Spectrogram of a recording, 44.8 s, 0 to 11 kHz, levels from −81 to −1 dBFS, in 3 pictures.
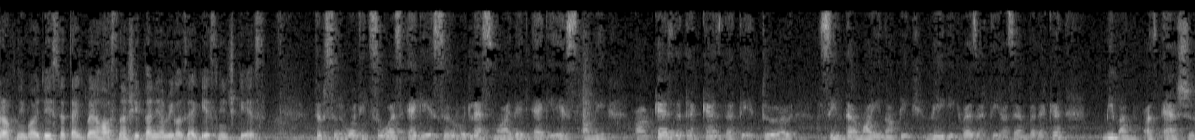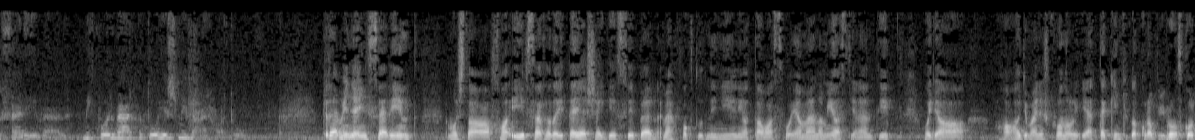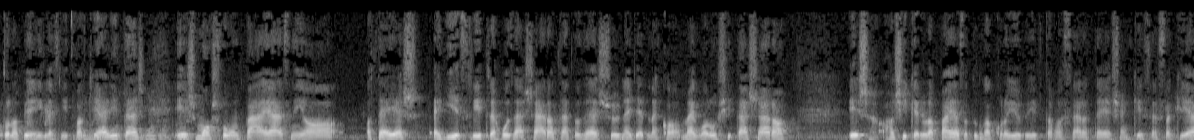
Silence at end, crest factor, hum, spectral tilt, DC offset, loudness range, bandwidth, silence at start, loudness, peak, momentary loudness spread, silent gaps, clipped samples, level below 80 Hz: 0 s; 20 dB; none; -5 dB/octave; under 0.1%; 9 LU; 10.5 kHz; 0 s; -25 LUFS; -4 dBFS; 15 LU; none; under 0.1%; -58 dBFS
